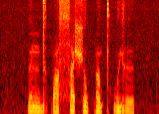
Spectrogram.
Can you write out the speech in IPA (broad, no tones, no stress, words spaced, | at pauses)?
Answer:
ɘndəpə sˤɘʃop akʷʰəjɘ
